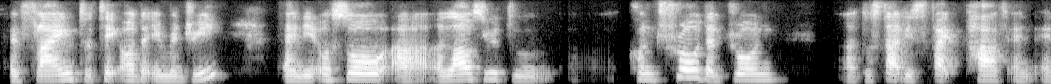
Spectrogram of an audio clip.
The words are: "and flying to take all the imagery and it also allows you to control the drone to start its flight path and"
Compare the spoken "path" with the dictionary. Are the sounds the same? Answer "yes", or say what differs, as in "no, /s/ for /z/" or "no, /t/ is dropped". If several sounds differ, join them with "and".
no, /f/ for /θ/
